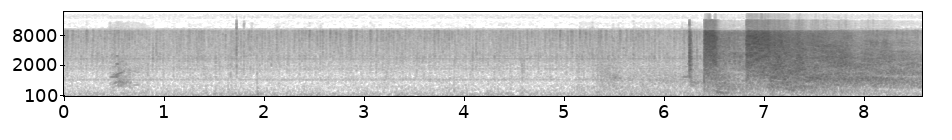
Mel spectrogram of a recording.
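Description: Artillery shells landing in the Steel Beasts Pro tank combat game: a muffled distant thump early on, then two big impacts near the end, the last a loud, sustained roaring blast over steady engine rumble.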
